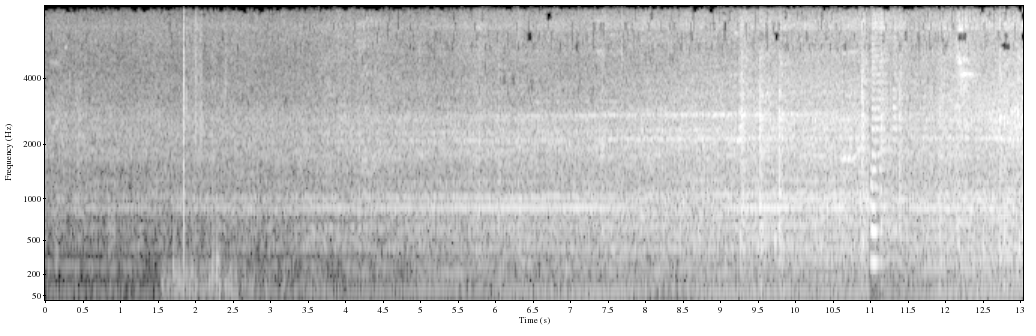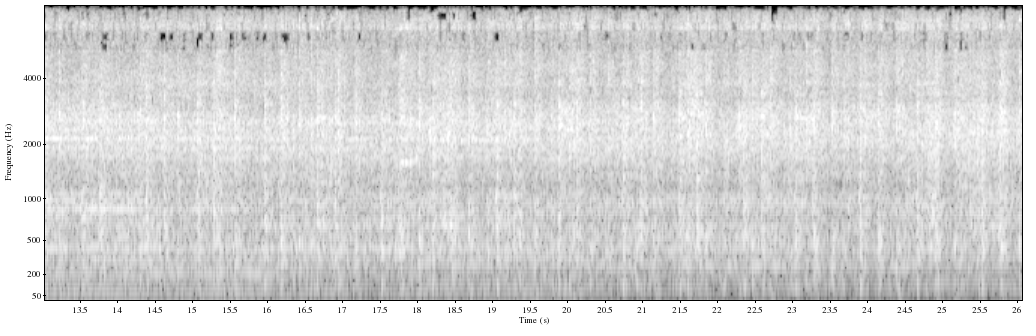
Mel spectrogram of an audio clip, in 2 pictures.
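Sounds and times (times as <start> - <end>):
diesel locomotive passing: 0.0 - 26.0
wheels clickety-clack over rail joints: 7.4 - 26.0.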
